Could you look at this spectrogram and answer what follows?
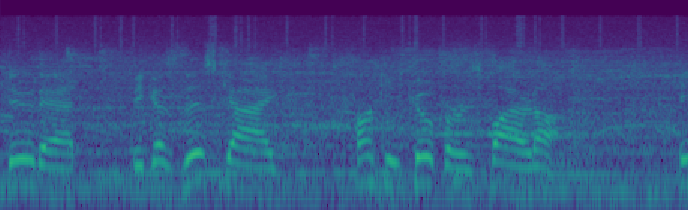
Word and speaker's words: Hunky: You know, you just, Hunky, it rhymes with Chunky.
